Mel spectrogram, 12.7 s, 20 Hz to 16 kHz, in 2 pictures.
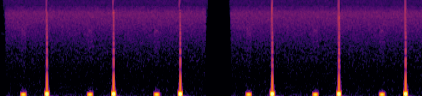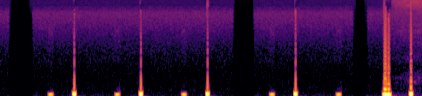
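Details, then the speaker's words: Soft first heart sound heard with a stethoscope: a regular heartbeat at about 60 a minute, with the first sound of each pair noticeably fainter than the second. "This is the voice of Soft First Heart Sound"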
